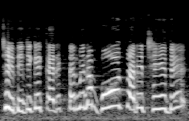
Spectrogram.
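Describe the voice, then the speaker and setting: An actress playing a melodramatic, jealous middle-aged woman in a TV sitcom, talking in a shrill, theatrical, self-pitying way. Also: fairly quick, fairly bright tone. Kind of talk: TV sitcom acting.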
